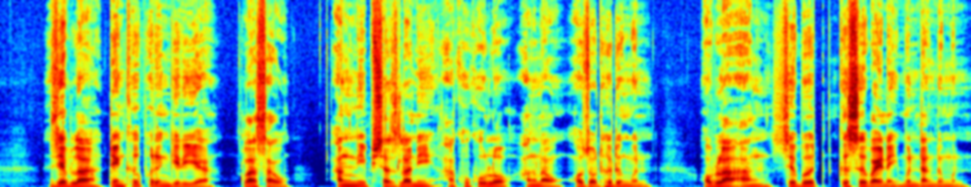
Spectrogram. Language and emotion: Bodo, sad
